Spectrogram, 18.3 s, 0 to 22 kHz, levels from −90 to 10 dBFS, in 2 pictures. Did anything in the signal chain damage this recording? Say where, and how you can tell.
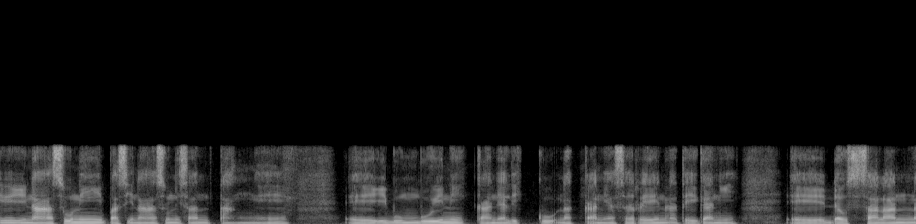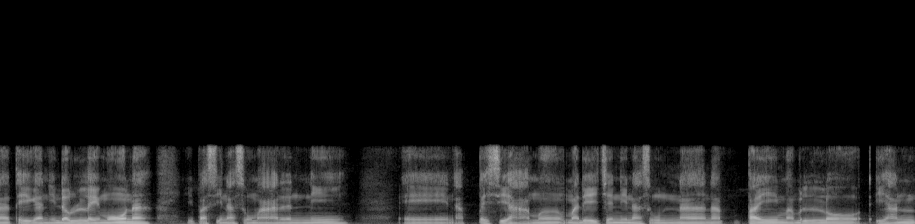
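Yes. VoIP packet loss concealed by the speech codec is audible at 6.65 to 6.71 s, just after "kanya likkuna kanya", again at 8.31 to 8.35 s, and at 14.75 to 14.81 s. This is a network-stage fault. Each gap sounds like a brief smeared stretch of buzzy tone or coloured noise that sags in level where about 40 ms, 20 ms and 40 ms of audio went missing. The gaps fit two, one and two 20 ms Speex frames. The Speex decoder bridged each hole by repeating its last pitch and filter at falling gain. Because the decoder's state carries forward, the sound stays weak or distorted for tens of milliseconds or more after packets resume.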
